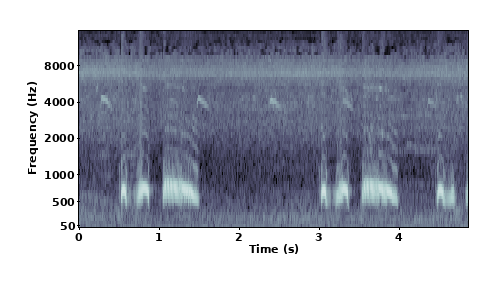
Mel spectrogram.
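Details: Decoy spotted dove with a kharom-style voice giving phrases of two quick mellow coos followed by a long, slightly falling coo, repeated about every two seconds over a quiet low hum.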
